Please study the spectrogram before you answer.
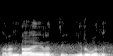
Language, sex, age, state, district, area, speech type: Tamil, male, 60+, Tamil Nadu, Dharmapuri, rural, spontaneous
